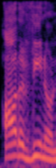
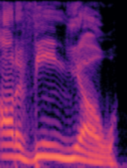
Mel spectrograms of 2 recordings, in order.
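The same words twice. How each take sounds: First: The n is a plain n sound. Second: The n is a ny sound. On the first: The speaker calls it right. "Ottavino, not" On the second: The speaker calls it wrong. "No squiggly line over the N"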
